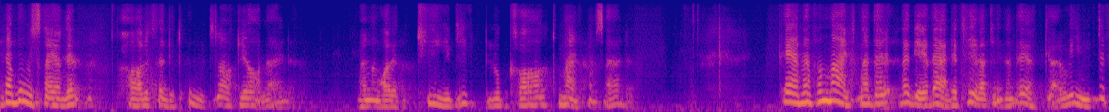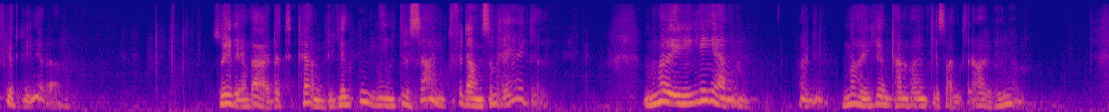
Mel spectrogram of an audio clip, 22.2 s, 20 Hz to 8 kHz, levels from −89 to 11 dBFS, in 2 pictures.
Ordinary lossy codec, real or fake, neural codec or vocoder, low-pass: none; fake; codec, 16 kHz, 1 kbps, FreqCodec, smaller model; 7.2 kHz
